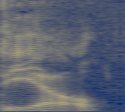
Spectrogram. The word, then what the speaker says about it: Dalziel: It's spelled D-A-L-Z-I-E-L, but it's pronounced D-L, who, along with his new partner, the Oxford-educated Pascoe, get involved in movie-length cases, each with its own milieu.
